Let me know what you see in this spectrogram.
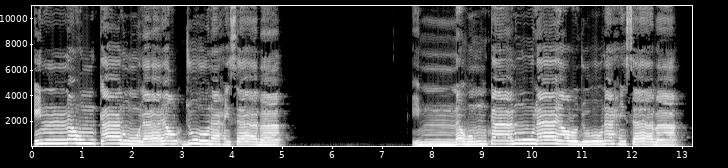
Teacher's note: ইন্নাহুম মিম সাকিনে ইজহারে খাস, গুন্না ছাড়া পড়তে হবে।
